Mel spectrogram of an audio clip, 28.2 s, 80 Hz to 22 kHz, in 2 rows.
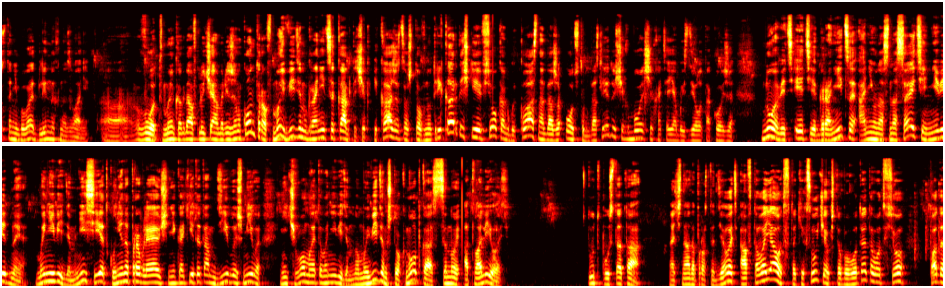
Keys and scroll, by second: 1.4 ctrl+shift+3, 10.7 ctrl+shift+3.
